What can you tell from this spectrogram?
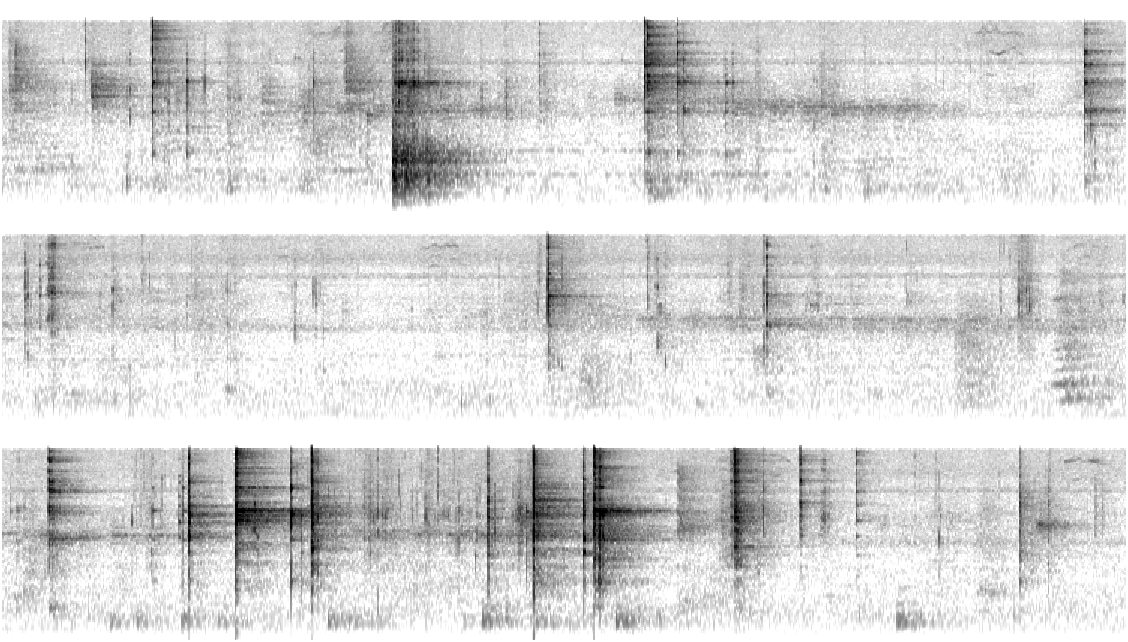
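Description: Metal spoon clinking and scraping against a ceramic bowl while a dipping sauce is stirred. There is one louder ringing clink about three seconds in and a quick flurry of clinks a few seconds before the end.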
